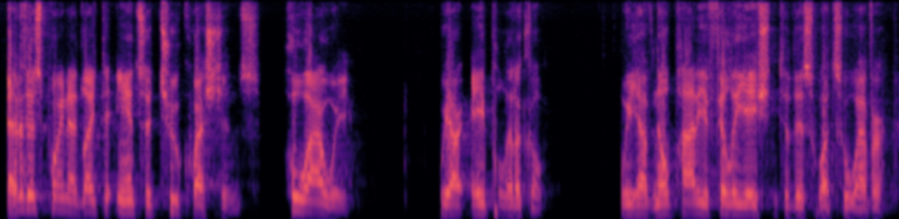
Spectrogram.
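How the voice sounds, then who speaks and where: Male witness, mid-pitched, firm and deliberate, prepared testimony. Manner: emphatic, deliberate, repeats key points. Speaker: hearing witness. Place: congressional hearing room.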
